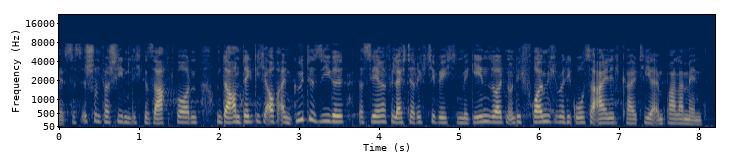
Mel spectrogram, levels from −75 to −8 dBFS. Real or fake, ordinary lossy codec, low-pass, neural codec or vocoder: fake; none; none; codec, 16 kHz, 16 kbps, FunCodec, trained on LibriTTS, 50 frames a second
